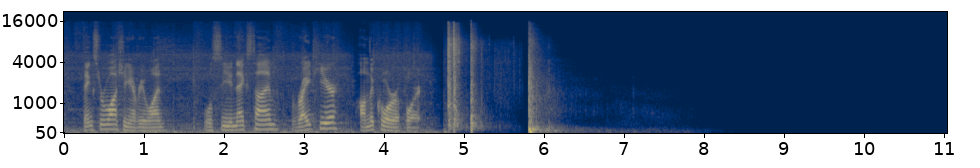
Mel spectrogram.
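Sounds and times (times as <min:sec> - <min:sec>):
deep shot-like hit ringing: 0:04.8 - 0:06.8
short sharp crack: 0:04.8 - 0:07.2.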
